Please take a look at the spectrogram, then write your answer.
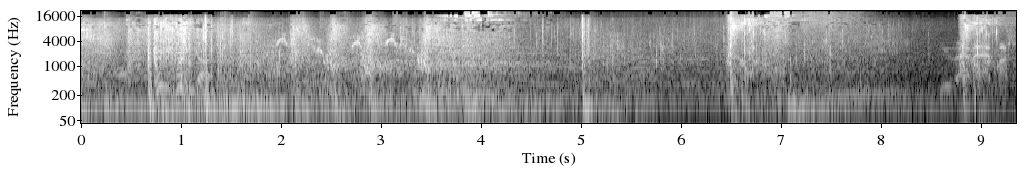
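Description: Fiery spell explosions from Confringo casts in the game Hogwarts Legacy, with Levioso and other spellcasting nearby, give repeated loud booms and thuds over dense combat noise and a talking voice.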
